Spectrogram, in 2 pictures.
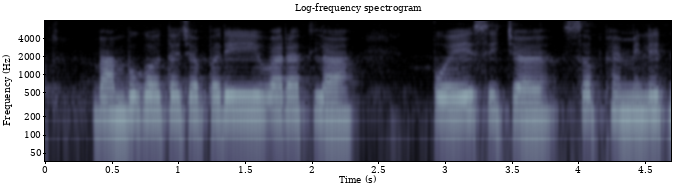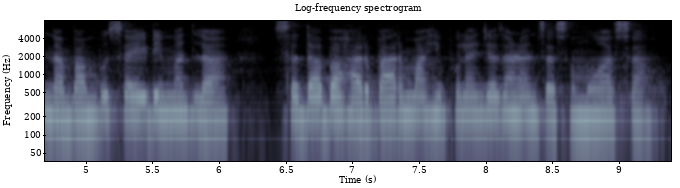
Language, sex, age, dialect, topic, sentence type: Marathi, female, 18-24, Southern Konkan, agriculture, statement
